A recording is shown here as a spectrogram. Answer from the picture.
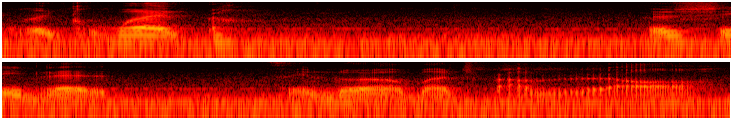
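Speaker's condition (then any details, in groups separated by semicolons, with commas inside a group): Friedreich ataxia; progressive; on gabapentin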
